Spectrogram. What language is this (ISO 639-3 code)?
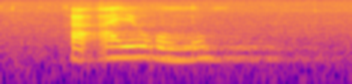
nso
